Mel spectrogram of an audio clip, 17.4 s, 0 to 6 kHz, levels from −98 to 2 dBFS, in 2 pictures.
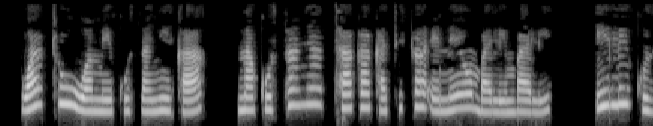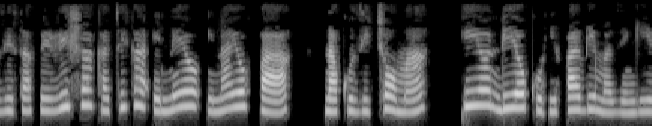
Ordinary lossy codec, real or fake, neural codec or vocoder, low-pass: MP3, 24 kbps; real; none; 5.4 kHz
